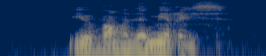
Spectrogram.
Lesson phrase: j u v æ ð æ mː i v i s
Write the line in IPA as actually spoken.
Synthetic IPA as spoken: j u v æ ð æ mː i ʁ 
